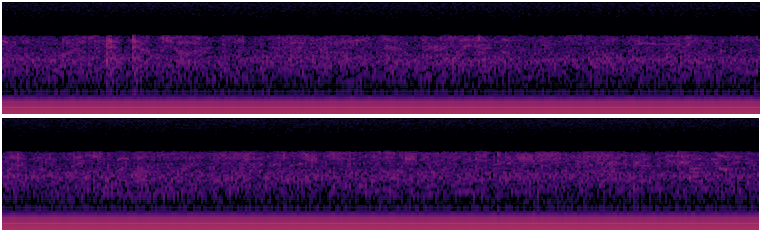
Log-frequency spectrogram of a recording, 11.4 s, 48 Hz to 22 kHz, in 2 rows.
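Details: White-bellied sea eagles at a nest with two well-fed eaglets during a day of fish deliveries and feedings, 21 August 2022, nest camera: repeated harsh, honking call notes in quick series over steady background hiss.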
